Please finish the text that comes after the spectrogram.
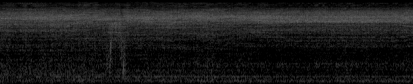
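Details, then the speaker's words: Bus started after sitting a week: a steady, thin high hiss runs throughout, an air leak from a sticking self-levelling valve that is expected to free itself with driving. "you hear that air leak in there. Don't worry about that. That will solve itself over time. because the valve gets stuck. So as we drive round and it self-levels itself, it'll sort itself out over time."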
